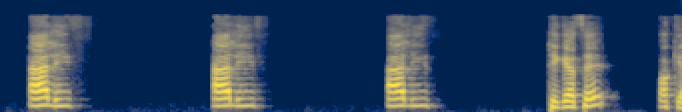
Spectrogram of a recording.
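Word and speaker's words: ألف: আলিফ কোন টান হবে না এ অক্ষরে। আলিফ এরকম বলা যাবে না। বলতে হবে ডাইরেক্ট আলিফ আলিফ আলিফ।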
